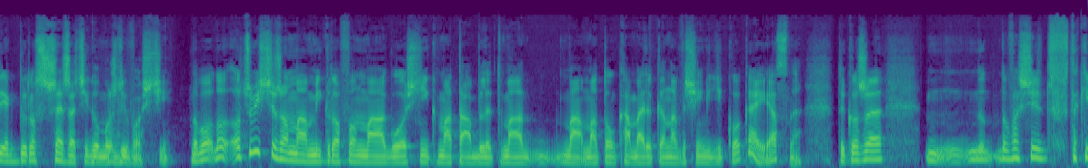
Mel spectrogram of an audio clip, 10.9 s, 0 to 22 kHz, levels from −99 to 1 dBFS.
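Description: From 0.10 s to 10.88 s, clock slip clicks make a soft rattle every 40 ms or so. Two unsynced clocks likely differ by about 500 ppm.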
